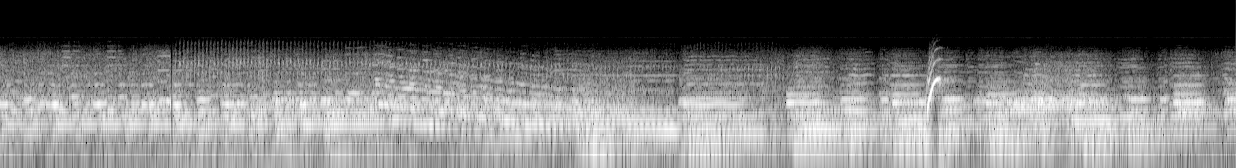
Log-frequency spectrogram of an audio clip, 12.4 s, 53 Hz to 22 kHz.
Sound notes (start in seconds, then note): 1.7 engine puttering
